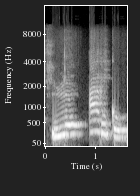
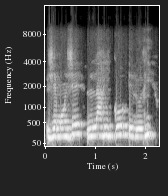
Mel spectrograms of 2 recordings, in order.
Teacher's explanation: la consonne H est bien présente dans la prononciation de ces mots, d'où elle bloque la liaison et elle nous empêche à élider l'article défini, c'est-à-dire à supprimer la voyelle d'un article défini. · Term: H aspiré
